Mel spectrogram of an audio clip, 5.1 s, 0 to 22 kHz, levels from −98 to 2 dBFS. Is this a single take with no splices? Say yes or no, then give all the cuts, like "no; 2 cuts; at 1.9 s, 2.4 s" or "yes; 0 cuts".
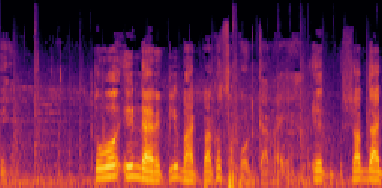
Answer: no; 1 cut; at 4.1 s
